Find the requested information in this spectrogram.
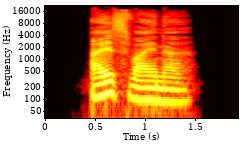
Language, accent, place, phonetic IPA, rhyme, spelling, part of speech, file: German, Germany, Berlin, [ˈaɪ̯sˌvaɪ̯nə], -aɪ̯svaɪ̯nə, Eisweine, noun, De-Eisweine.ogg
- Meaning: nominative/accusative/genitive plural of Eiswein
